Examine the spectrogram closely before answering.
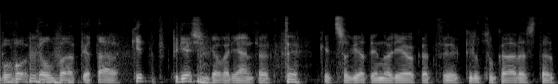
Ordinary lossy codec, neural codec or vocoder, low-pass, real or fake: Opus, 16 kbps; none; 9.9 kHz; real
